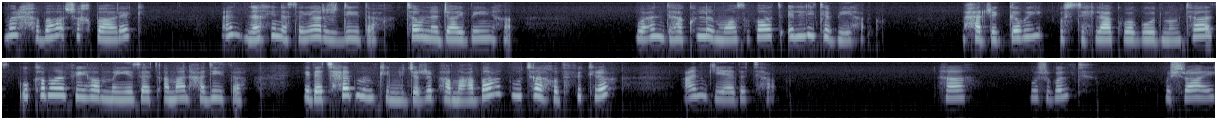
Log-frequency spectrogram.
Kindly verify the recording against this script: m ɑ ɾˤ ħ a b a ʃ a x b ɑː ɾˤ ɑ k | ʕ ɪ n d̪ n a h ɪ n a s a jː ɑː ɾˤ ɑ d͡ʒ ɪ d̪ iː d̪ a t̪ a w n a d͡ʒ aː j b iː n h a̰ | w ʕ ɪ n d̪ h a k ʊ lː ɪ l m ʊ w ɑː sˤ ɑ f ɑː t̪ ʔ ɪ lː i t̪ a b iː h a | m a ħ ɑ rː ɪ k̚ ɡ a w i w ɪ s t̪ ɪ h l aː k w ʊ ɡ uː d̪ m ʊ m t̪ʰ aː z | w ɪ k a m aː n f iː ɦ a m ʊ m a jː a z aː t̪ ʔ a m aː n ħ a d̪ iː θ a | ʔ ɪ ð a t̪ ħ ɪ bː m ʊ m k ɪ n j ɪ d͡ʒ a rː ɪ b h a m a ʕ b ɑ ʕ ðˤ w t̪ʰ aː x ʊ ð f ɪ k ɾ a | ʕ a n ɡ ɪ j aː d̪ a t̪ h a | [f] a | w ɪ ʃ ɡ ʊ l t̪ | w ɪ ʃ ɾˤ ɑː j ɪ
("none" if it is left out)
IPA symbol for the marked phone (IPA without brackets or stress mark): h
